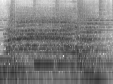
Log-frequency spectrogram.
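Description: Church choir singing a gospel song with organ accompaniment, holding a sustained chord for about a second and a half that eases off near the end.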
